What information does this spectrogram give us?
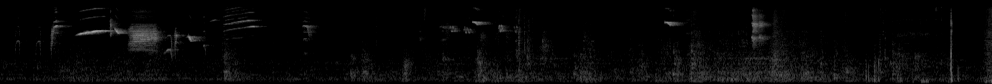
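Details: Blue Gouldian finch feeding and interacting: bursts of very high, thin chirps and quick down-slurred whistled notes, clustered in the first seconds and then scattered, with soft rustling and wing flutters between them.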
